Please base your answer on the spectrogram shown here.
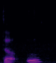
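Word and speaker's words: deux: So we don't pronounce the X in French, it's just there. As you can see, it has sort of a different kind of sound. So it's like So de, de.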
